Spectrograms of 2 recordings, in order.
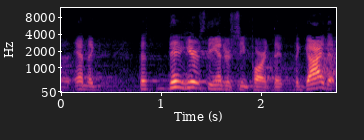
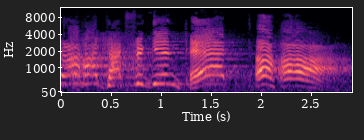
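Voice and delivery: much higher, hammed-up triumphant taunt; gloating at the cat; 9 semitones higher than usual. Pastor crows at his cat, hammed-up mock triumph. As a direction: crow like a kid who won.

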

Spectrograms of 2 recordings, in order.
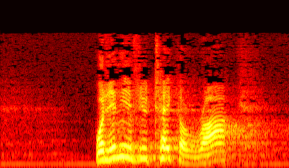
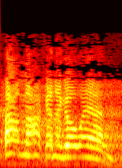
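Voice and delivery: a higher, stubborn refusal from the bitter son; cold refusing son; 8 semitones higher than usual. Acted. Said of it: "A cold, bitter heart".

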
